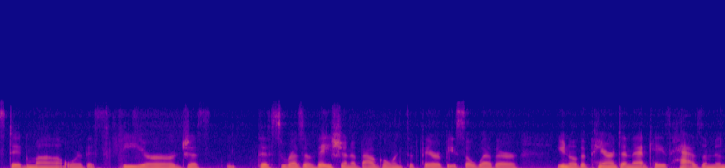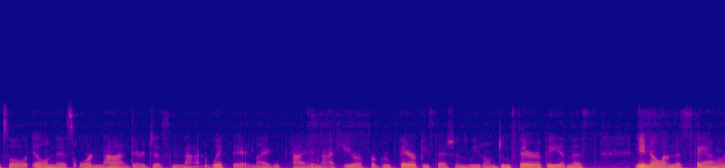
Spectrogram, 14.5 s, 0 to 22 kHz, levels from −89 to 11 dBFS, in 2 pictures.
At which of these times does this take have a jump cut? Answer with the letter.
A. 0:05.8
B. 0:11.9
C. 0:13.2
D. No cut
D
